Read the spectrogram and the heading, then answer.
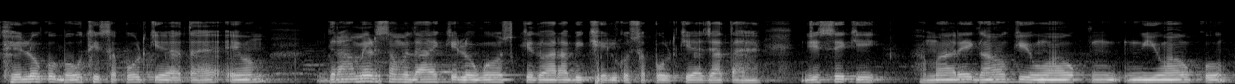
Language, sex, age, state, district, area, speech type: Hindi, male, 18-30, Uttar Pradesh, Ghazipur, rural, spontaneous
